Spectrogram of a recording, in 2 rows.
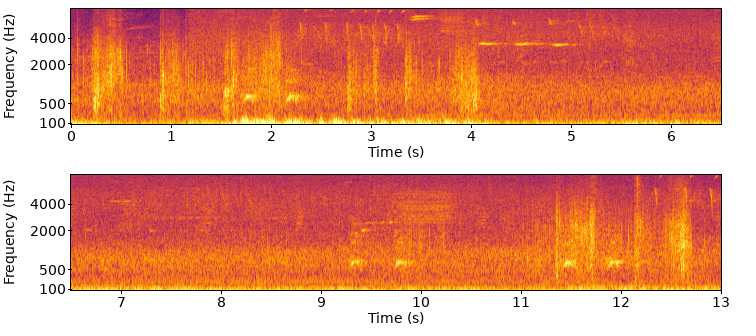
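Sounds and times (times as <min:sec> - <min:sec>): faint bird calls: 0:09.3 - 0:10.4.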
